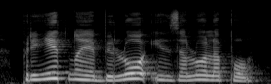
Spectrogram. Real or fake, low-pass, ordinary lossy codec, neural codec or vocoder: real; 14.4 kHz; none; none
